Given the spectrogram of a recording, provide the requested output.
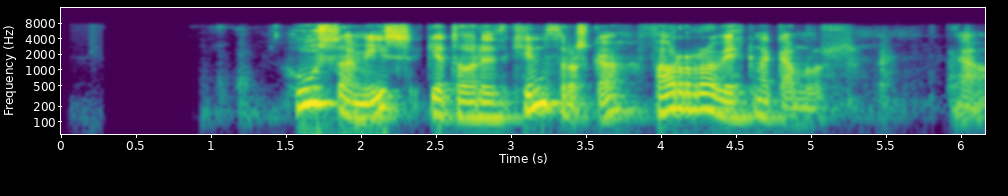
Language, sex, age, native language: Icelandic, male, 30-39, Icelandic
